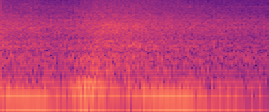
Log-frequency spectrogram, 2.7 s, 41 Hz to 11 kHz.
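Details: Honda S2000 after spark plug replacement, coil packs in original positions: quick rev sounds choppy and uneven, still as rough as before though it started better; misfire.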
